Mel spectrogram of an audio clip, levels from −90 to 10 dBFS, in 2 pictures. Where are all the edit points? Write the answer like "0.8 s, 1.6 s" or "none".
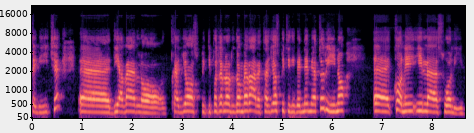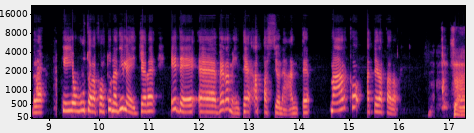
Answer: none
